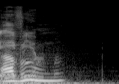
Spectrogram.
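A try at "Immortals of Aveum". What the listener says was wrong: Long A, Avium.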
